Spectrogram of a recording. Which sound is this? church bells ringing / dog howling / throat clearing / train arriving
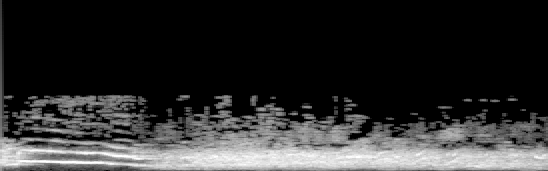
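dog howling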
